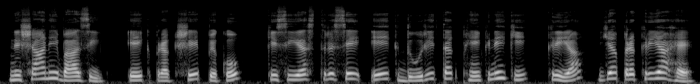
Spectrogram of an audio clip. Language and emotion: Hindi, neutral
